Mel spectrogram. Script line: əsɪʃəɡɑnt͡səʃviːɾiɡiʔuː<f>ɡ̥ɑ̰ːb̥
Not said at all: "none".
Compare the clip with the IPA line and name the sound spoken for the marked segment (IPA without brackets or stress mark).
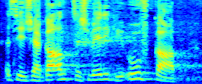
f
